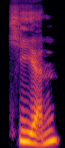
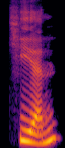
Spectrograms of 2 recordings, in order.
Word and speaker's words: เขียน: เขียน is said with a rising tone because it has a high-class consonant and a live syllable ending.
